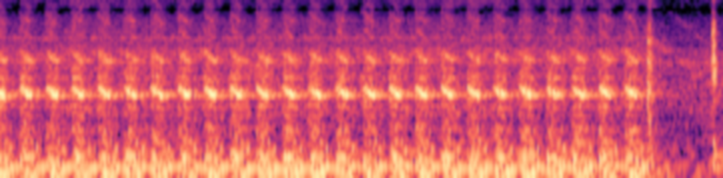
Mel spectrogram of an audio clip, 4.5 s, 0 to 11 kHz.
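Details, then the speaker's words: Built turbo D16Y8 Honda Civic just fitted with 1500cc injectors, Hondata S300 tune, laptop connected and pump running during cranking: the starter spins the engine evenly at about three compression pulses a second but it never fires. Insufficient cranking fuel; it fired at once with 20% cranking fuel. "Nope. So, let's give it a little bit of cranking fuel. Let's give it 20%."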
